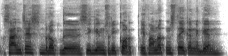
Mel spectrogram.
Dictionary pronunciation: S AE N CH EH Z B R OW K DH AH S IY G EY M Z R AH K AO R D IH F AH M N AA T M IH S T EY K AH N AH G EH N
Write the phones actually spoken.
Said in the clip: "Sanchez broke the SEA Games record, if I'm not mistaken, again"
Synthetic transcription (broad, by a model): S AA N CH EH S B R OW K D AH S IY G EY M S R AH K AO R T IH F AH M L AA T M S T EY K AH N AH G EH N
